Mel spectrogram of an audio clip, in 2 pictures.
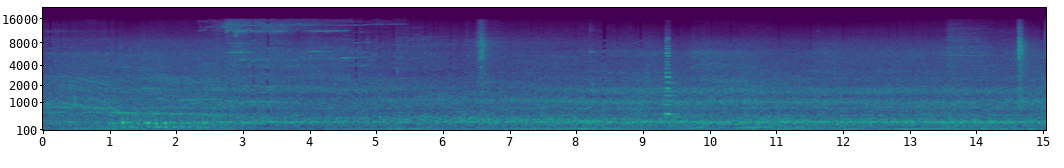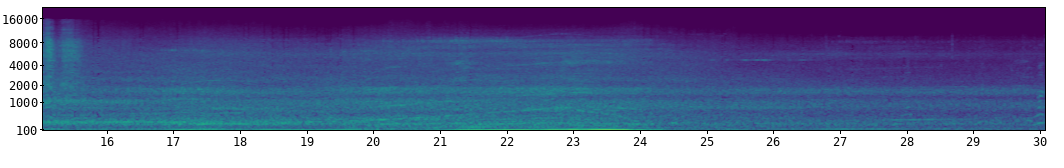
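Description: City transit bus engine running at a stop, then pulling away: the rumble swells with rising pitch as it accelerates, loudest past the middle, and fades off toward the end. A few short sharp clicks come earlier, over steady street traffic.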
